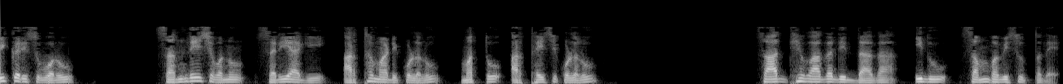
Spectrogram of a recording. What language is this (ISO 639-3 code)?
kan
